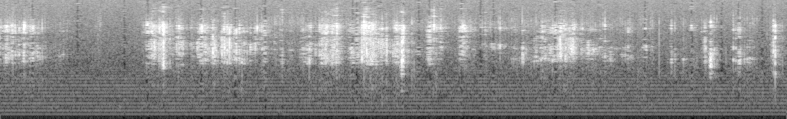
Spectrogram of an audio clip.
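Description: White expanded polystyrene packing peanuts are squeezed and rubbed in hands with long nails, giving soft, bright squeaks and crackling creaks in uneven bursts. A faint steady low hum runs underneath the whole quiet clip.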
